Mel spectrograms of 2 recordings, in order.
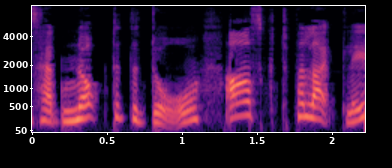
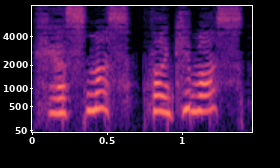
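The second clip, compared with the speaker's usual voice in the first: put-on higher, young cockney maid; frightened servant girl, higher cockney; Florrie's voice; 13 semitones higher than usual. Narrator voices East End maid.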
